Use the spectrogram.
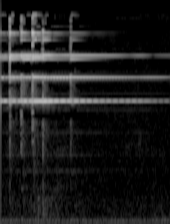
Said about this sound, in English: And one of George Bailey's kids tells him that they learned that every time a bell rings, an angel gets his wings. And George Bailey realises that Clarence has finally got his wings up in heaven.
